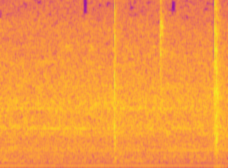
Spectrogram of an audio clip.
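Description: Steady low hum with an even hiss, like a running fan or small motor, with two faint small clicks in the second half.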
